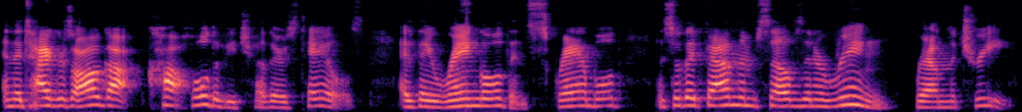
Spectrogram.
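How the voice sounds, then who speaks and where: A woman's voice: medium pitch, moderate pace, few pauses, fairly bright tone. A young woman reading a children's story aloud and breaking off for amused, chatty asides.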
